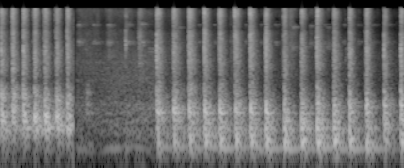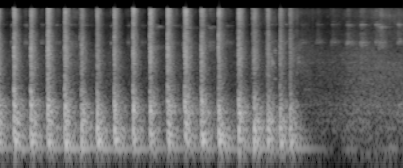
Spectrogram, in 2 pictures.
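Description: Rubber mallet tapping a large ceramic wall tile in quick, even strokes, several a second, bedding it into the mortar behind it. The tapping breaks off briefly about a second in, then runs again until near the end.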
